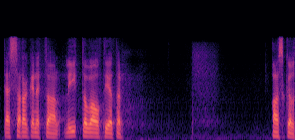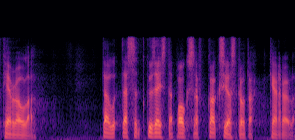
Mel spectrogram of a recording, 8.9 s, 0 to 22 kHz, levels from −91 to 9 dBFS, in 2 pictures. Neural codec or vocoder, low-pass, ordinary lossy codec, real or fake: codec, 16 kHz in and 24 kHz out, 0.9 kbps, LongCat-Audio-Codec, fine tuned four codebook decoder; 7.2 kHz; none; fake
